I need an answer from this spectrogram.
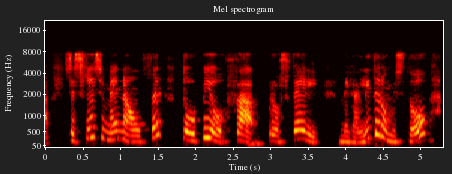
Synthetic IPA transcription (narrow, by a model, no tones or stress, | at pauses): se̞sçe̞simee̞nɐo̞fe̞ɾt̪o̞ːpio̞θɐpɾo̞sfe̞ɾime̞ɣɐlit̪e̞ɾo̞mist̪o̞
